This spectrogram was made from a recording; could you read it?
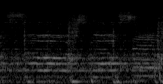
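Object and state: Nothing is struck.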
